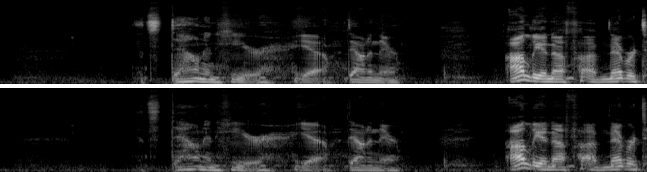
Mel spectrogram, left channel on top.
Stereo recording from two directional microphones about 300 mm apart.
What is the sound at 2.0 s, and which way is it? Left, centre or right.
Speech, centre.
